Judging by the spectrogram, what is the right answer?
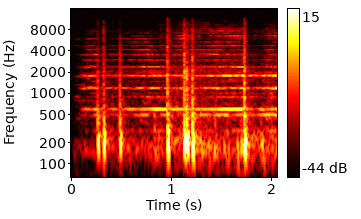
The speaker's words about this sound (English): Music accompanies a fireworks display set off behind an old German gun battery overlooking Omaha Beach.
